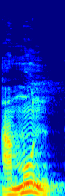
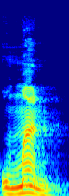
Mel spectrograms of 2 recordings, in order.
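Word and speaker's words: אמון: No lo pronuncien como Amún, sino como Umán, artesano, que es literalmente un artífice, porque era su instrumento de arte para la creación del mundo.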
